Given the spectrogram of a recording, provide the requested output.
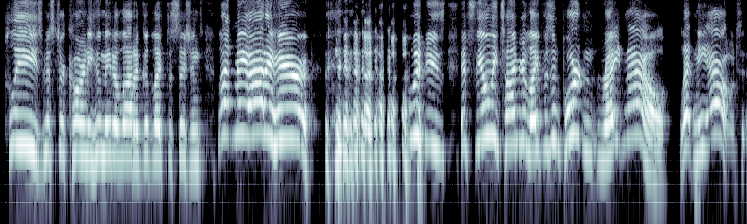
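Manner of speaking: high, pleading mock beg to the carny; hammed-up desperate plea; mock begging. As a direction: beg the ride operator to let you out. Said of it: "begging the guy".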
